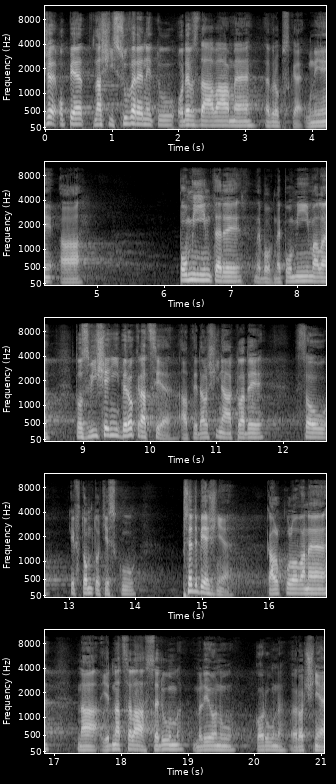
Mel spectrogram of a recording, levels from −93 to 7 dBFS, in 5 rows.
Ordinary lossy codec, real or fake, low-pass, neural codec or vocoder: AAC, 48 kbps; real; 9.9 kHz; none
